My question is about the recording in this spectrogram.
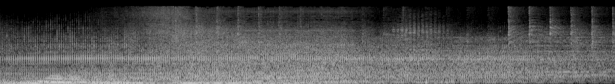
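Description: Road vehicle passing on an asphalt road: a steady engine drone with tyre noise that slowly fades away.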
